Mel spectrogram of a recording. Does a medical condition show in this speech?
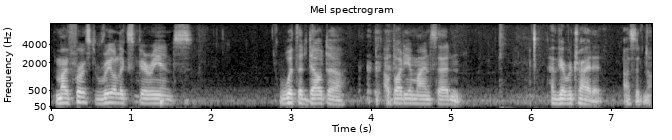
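No.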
